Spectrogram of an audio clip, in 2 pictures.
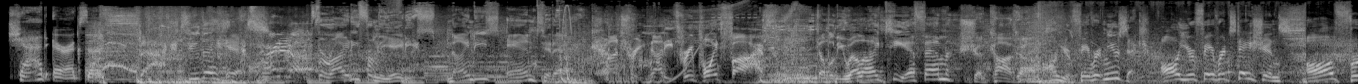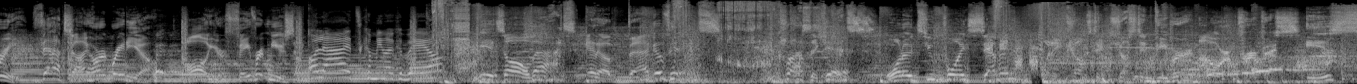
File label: radio all formats; radio imaging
